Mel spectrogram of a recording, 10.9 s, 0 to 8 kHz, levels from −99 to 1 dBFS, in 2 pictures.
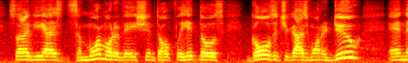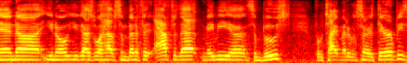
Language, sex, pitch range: English, male, 150-175 Hz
